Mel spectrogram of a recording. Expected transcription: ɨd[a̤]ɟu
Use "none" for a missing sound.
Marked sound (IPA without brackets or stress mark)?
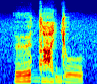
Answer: a̤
